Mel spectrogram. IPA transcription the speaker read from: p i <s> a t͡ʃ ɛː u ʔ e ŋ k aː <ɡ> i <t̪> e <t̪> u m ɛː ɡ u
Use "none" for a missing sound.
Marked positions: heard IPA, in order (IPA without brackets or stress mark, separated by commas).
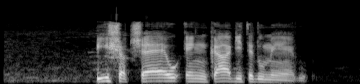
ʃ, ɡ, t̪, d̪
